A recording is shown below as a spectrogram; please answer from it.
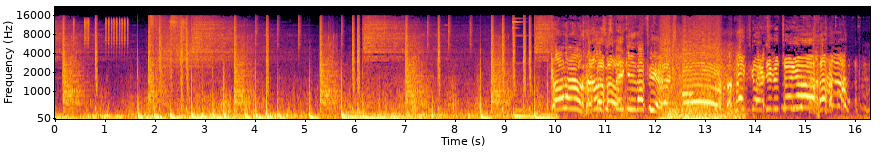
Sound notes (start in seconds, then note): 12.0 exploding; 14.9 laughing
